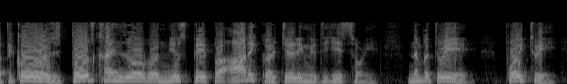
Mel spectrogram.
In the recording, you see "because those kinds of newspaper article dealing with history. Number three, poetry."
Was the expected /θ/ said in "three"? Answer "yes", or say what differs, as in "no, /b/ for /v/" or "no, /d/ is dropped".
no, /t/ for /θ/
